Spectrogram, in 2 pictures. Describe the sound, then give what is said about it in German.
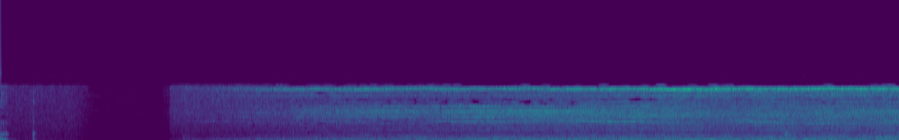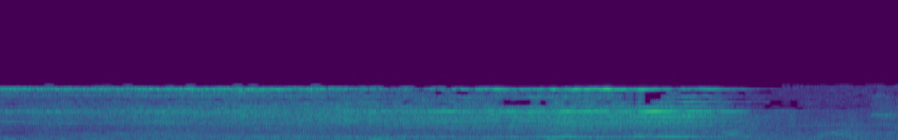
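A train rumbles steadily as it arrives at Bahnhof Zoo station in Berlin, Germany, its low mechanical drone filling the scene, with faint high wheel squeals and a brief clunk partway through as it rolls along. “ዛሬ አንድሪያስና ኤክስ እንዴት ጾ ጾ ባቡር ጣቢያ እንደደረሱ ታደምጣላችሁ።”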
